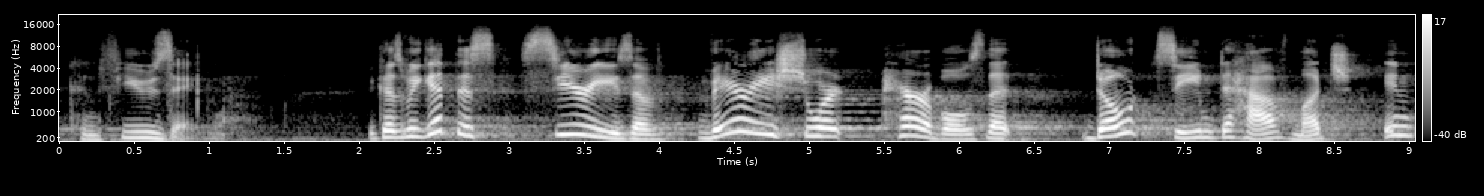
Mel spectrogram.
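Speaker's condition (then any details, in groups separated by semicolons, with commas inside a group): No condition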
